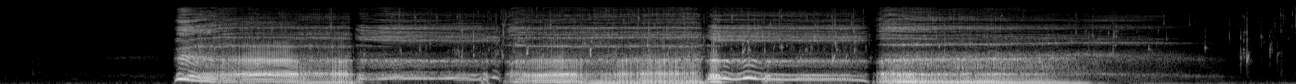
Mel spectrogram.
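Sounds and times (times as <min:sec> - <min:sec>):
dying creature groaning with gurgling undertones: 0:01.8 - 0:11.1.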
